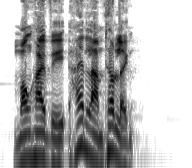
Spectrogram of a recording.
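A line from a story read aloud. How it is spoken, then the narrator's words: Stern voice. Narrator (Vietnamese): Từ Mã Minh nghiêm giọng nói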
